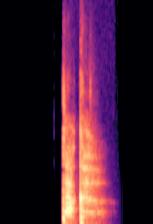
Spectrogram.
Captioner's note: whispers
